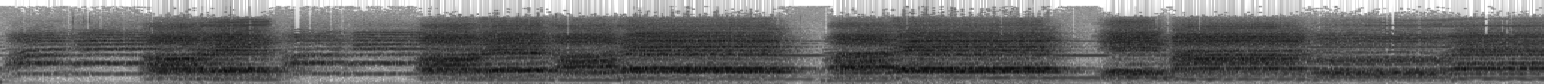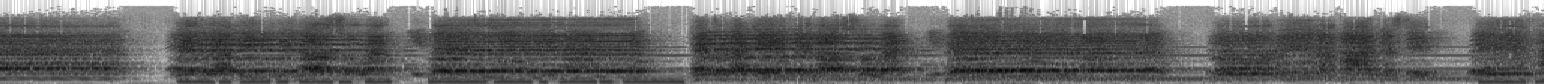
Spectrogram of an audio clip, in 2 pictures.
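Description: A choir singing gospel music, in sung phrases of a few seconds each.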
